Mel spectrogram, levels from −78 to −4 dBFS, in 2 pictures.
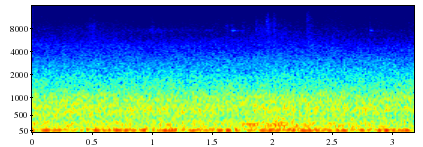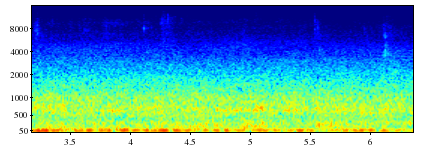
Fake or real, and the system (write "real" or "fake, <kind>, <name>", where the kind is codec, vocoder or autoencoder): fake, vocoder, BigVGAN v2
